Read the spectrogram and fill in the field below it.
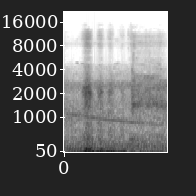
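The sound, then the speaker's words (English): An ambulance goes by in traffic while driving, its siren warbling in quick repeated pulses over a low rumble of traffic, strongest in the first second and then easing off. “We'll update you on that in a minute, after this ambulance passes.”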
